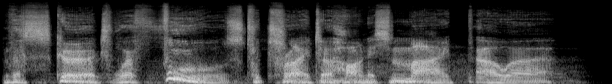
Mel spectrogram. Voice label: Male Dragon Emote Picked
